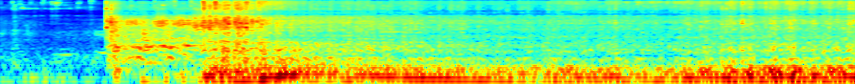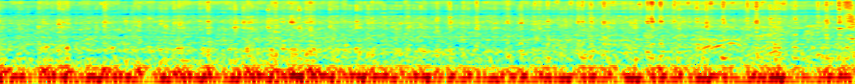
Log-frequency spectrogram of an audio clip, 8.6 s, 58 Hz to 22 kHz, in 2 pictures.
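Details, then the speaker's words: Junkyard Ford Mustang Fox body 5.0 V8, after spark plugs were installed and a broken-plug extraction, catches after a brief crank and hangs at a fast, steady idle that won't drop; mass airflow sensor suspected (possibly too much air), unconfirmed. "I don't seem to like to idle down very nice for some reason but mass airflow might have had something to do with that"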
